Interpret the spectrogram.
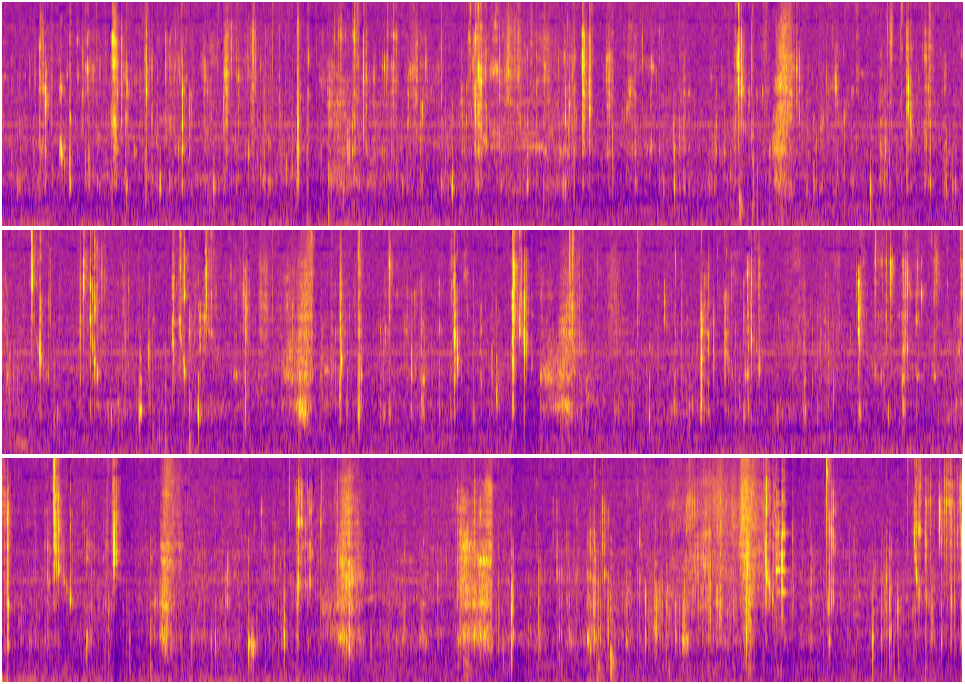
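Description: A person biting and chewing a soft, cream-filled dark cake, with frequent sharp mouth clicks and smacks.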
